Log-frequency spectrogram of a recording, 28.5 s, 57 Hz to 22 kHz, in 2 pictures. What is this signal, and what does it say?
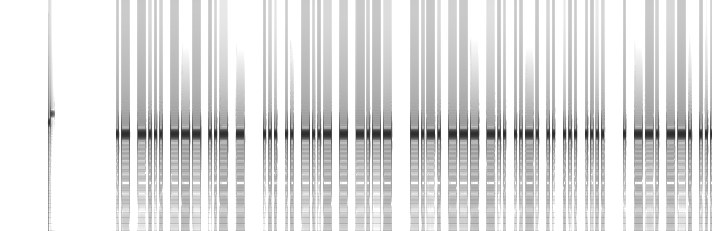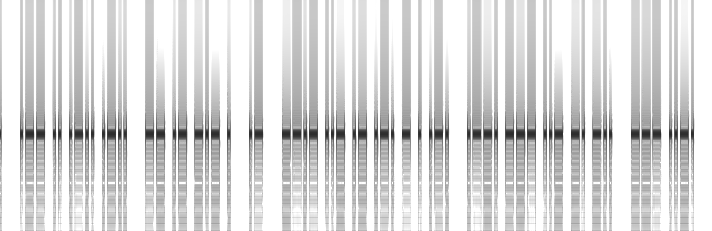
Morse code, heard as a keyed tone, about 22 wpm, 700 Hz. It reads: ABOUT SIXTY CODFISH EGGS WILL MAKE A QUARTER POUND OF
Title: Pangram Challenge v2 - 22wpm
